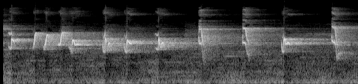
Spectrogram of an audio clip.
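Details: Cucak kombo (green leafbird) singing vigorously, a tutor recording for training contest songbirds: loud, clear whistled notes that drop sharply, then hold steady and slur upward, delivered in quick bursts about twice a second.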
